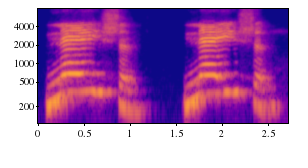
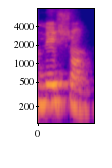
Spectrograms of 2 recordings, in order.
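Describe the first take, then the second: First: "nation" with a high, long stressed NAY; correct nation. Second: "nation" with a short, level first vowel; mispronounced nation. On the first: Teacher modelling for learners, "nation" correctly as high NAY-shun. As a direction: lift and stretch the first syllable of "nation". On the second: Teacher showing learners the wrong take, "nation" short and level. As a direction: say "nation" as an unstressed "neh-shon". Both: Shown as a demonstration. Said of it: "It's not nation".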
